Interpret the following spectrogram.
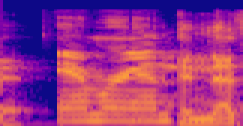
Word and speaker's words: Amouranth: name do you like being how do you pronounce it I don't even know I read it I've never heard you say it amaranth and that's how you like in this setting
